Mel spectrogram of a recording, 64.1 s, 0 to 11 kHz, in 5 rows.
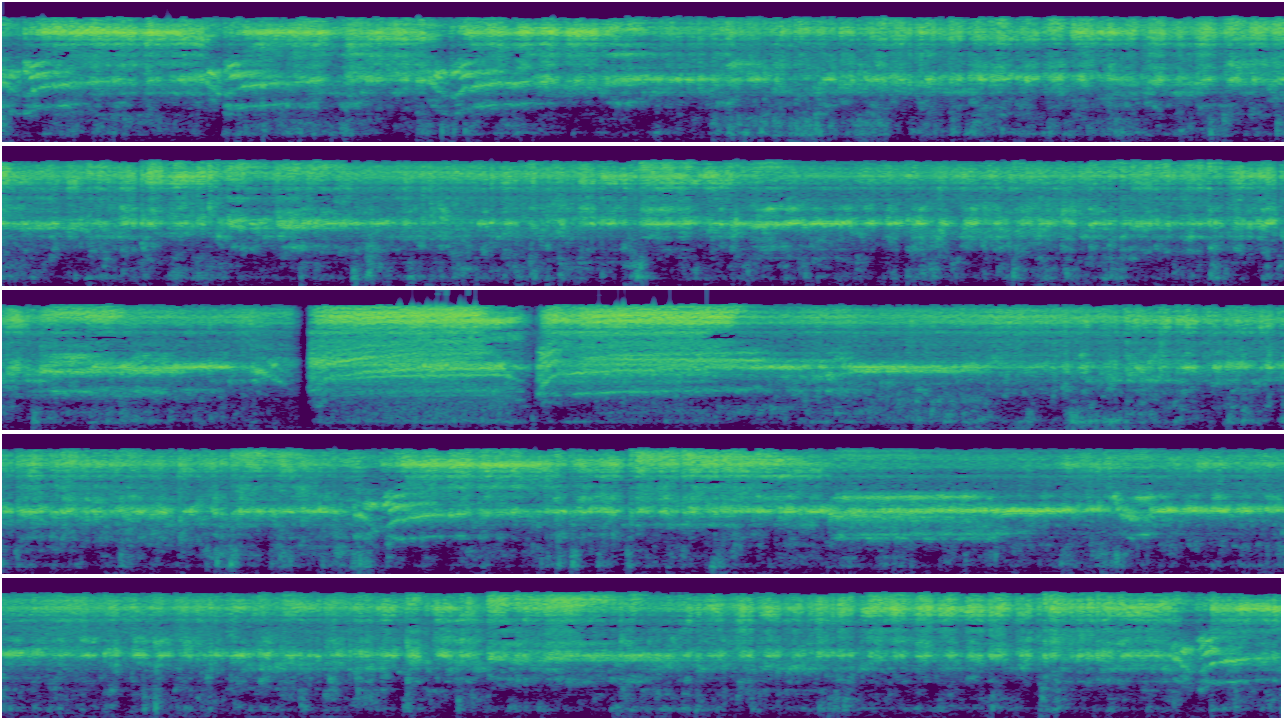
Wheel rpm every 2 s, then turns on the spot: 200, 210, 210, 230, 240, 230, 230, 230, 230, 230, 230, 230, 230, 210, 160, 170, 210, 230, 230, 240, 220, 210, 240, 220, 230, 230, 230, 230, 230, 230, 230, 200.
none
